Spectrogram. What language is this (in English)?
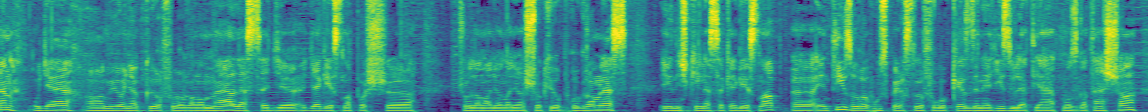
Hungarian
